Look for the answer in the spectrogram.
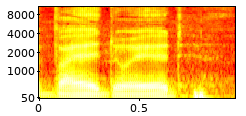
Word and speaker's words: Valladolid: That's how you say it, by the way, Valladolid.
